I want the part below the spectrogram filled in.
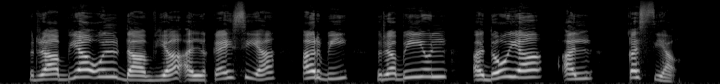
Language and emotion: Kashmiri, neutral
